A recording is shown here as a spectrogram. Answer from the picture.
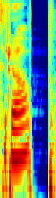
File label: "trap", Dutch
